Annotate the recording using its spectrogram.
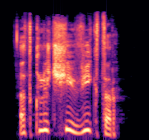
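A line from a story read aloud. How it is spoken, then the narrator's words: Pleading mother. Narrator (Russian): взмолилась мама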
